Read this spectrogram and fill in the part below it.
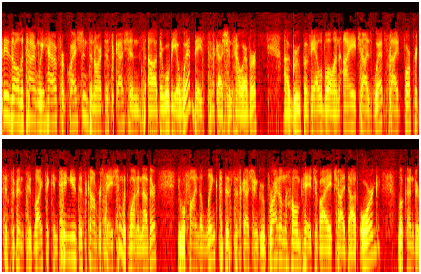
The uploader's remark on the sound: August 2005 Author in the Room® Teleconference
